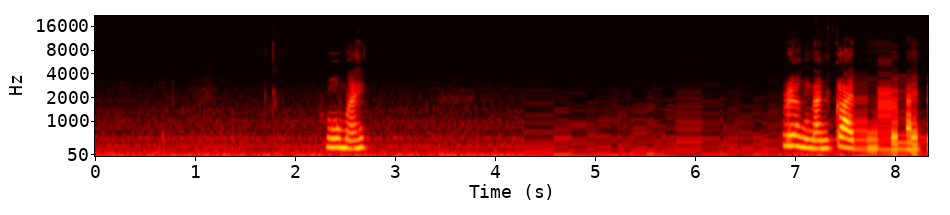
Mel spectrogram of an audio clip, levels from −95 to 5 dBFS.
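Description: A rigid, metallic buzz near 67 Hz marks this speech clip from 4.30 to 6.83 s and again from 7.61 s to the end: robotic sound from repeated short buffers, likely from a roughly 15 ms chunk replaying while most of the real audio is skipped.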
